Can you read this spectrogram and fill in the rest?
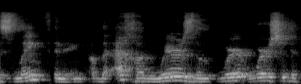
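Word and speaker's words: אחד: Concentration of the heart for Shema, lengthen the word echad. The lengthening is specifically on the Dalet. Don't slur the ches.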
